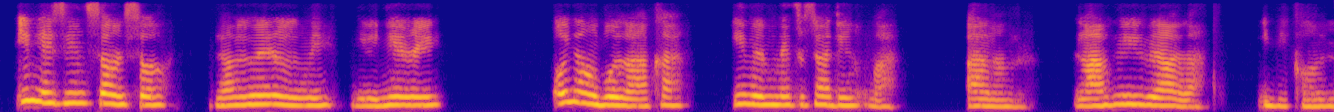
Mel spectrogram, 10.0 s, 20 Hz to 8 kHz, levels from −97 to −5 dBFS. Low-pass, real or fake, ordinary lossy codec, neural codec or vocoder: 7.2 kHz; fake; none; codec, 16 kHz, 1 kbps, FreqCodec, smaller model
